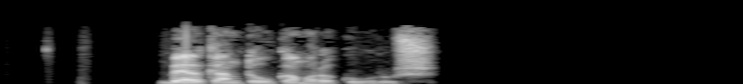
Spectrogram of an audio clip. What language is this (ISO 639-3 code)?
hun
